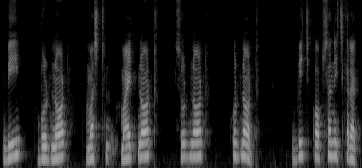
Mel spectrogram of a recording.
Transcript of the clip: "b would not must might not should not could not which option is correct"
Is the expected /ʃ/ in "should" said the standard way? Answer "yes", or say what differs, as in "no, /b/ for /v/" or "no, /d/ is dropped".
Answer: no, /s/ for /ʃ/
